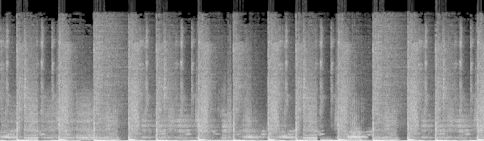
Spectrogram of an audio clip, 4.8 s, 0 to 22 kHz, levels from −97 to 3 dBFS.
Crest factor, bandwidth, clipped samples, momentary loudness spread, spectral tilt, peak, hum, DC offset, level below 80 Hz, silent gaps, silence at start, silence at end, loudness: 8 dB; over 20 kHz; 0.4%; 2 LU; -4 dB/octave; 0 dBFS; none; under 0.1%; -10 dBFS; none; 0 s; 0 s; -10 LUFS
